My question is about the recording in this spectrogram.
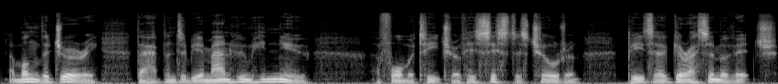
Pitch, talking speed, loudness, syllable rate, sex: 95 Hz, 160 wpm, -16 LUFS, 5.7 syllables/s, male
